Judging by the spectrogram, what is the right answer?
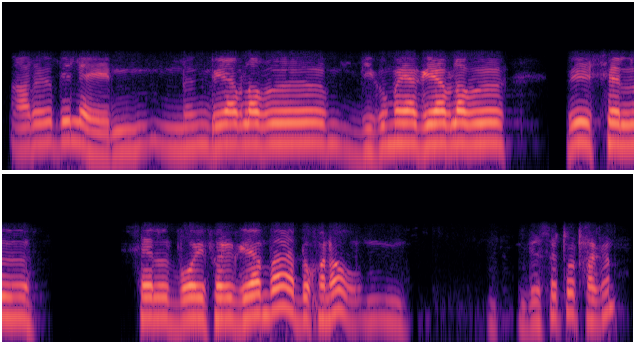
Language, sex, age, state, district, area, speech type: Bodo, male, 45-60, Assam, Baksa, urban, conversation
